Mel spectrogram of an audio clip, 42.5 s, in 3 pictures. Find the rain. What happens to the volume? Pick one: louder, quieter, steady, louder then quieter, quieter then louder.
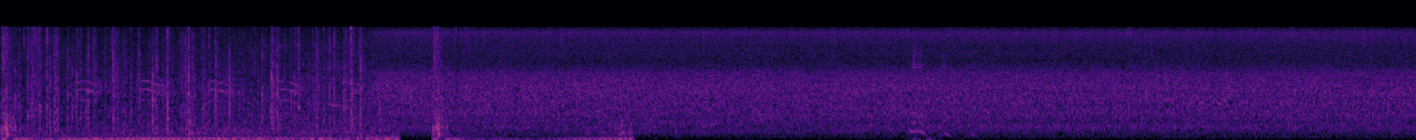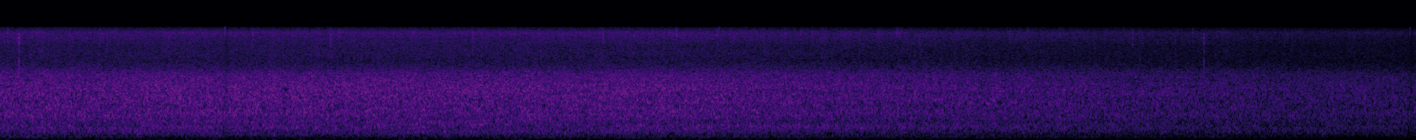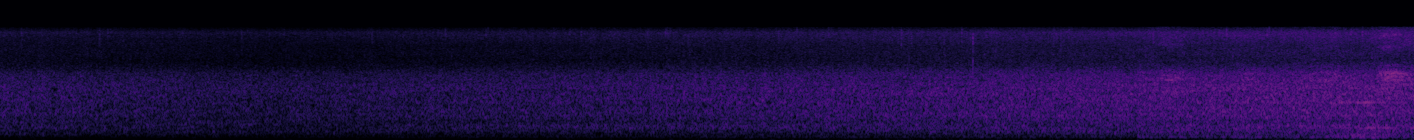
quieter then louder.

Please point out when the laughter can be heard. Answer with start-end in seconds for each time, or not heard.
9.1-9.8.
